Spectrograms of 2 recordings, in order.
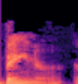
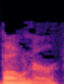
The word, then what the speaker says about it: Boehner: And there's a cartoon of him talking to the president, and he said it's pronounced Boehner, or not Boner.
